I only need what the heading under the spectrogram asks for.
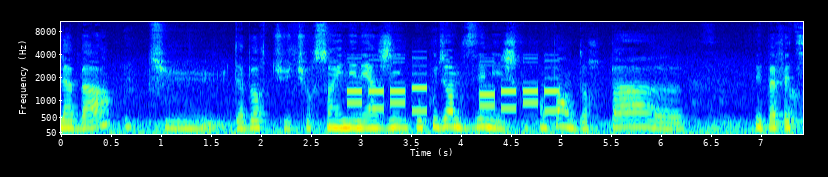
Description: DTMF, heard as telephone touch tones, dialled by machine, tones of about 150 ms. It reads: 0503 7502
